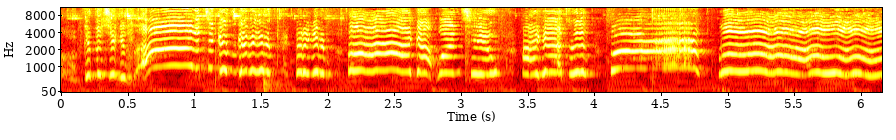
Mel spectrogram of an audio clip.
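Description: A high-pitched, wordless, voice-like melody that wavers with vibrato through a run of notes, over background music.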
